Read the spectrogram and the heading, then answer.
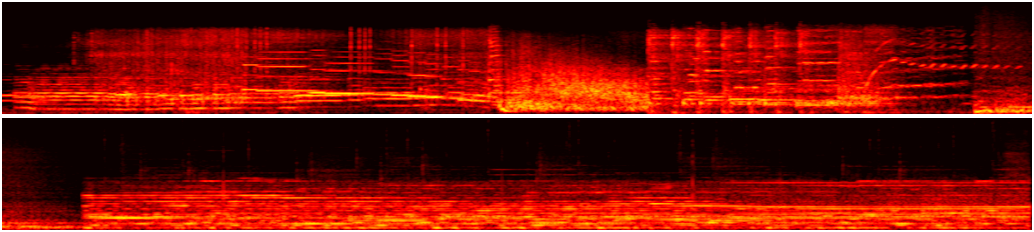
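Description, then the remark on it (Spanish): A NASA sonification of images captured by the Webb telescope, the largest and most powerful telescope in the world: synthetic electronic tones glide and shimmer through a swelling noisy texture, then settle into a steady, layered drone of sustained harmonic pitches, with no speech. “Bueno, esto que estamos escuchando es parte de un proyecto de la NASA en el que se toman imágenes capturadas por el maravilloso telescopio Webb, que es el telescopio eh, Webb, el más eh, poderoso, el más grande del mundo”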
